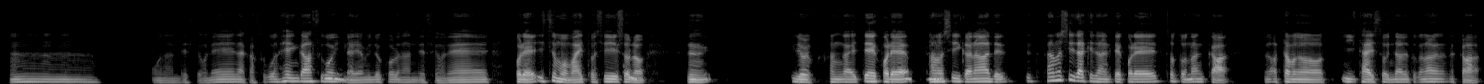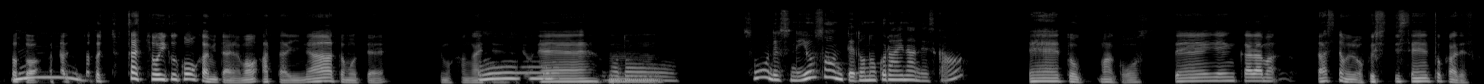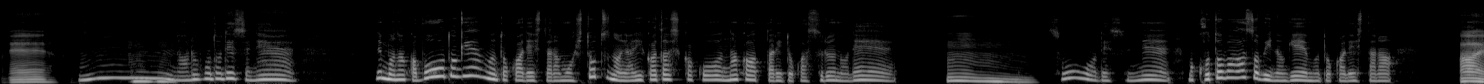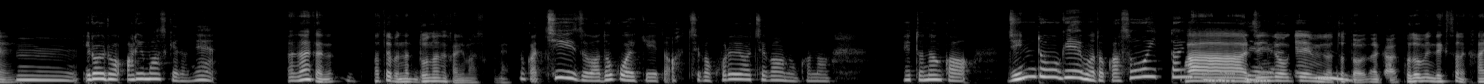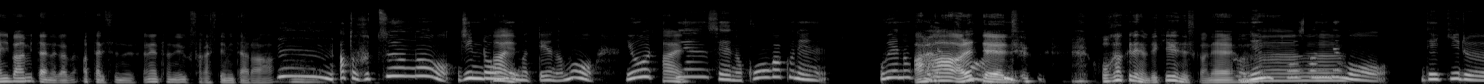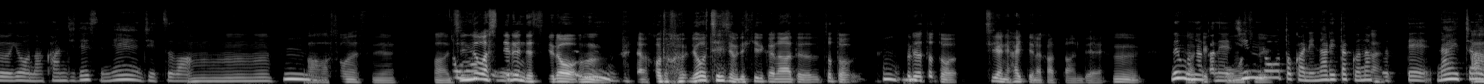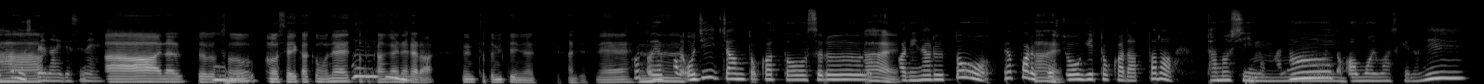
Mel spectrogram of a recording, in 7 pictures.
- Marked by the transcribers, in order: chuckle; "と思います" said as "とまする"; laughing while speaking: "なんか子供"
- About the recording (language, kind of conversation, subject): Japanese, advice, 予算内で満足できる買い物をするにはどうすればいいですか？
